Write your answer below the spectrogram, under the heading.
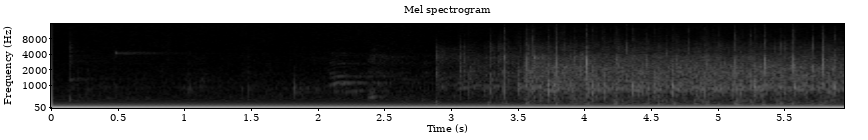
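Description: A racket strikes the shuttlecock right at the start. About three seconds in, the arena crowd breaks into applause, with many sharp individual claps.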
